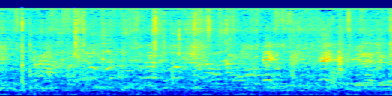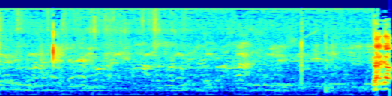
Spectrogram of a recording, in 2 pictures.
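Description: Distant, overlapping voices of footballers and onlookers calling out across a grass pitch, with one short sharp knock about six seconds in.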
